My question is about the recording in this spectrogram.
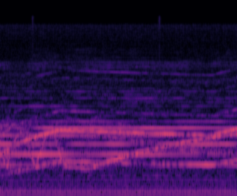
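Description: A fire department command vehicle's siren wails at a parade in Dimmitt, Texas, its tone sweeping up and down in a continuous, loud cycle over steady low engine rumble.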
